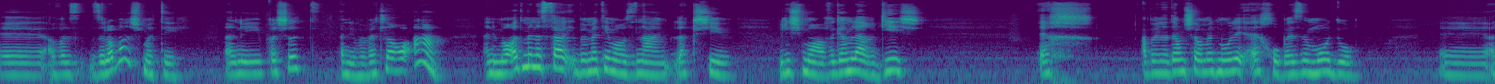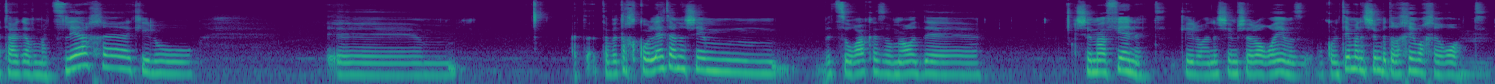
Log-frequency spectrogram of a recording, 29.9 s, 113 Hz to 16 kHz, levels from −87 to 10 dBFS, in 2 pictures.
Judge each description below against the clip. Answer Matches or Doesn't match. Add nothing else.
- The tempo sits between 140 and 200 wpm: Doesn't match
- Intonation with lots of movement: Doesn't match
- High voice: Matches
